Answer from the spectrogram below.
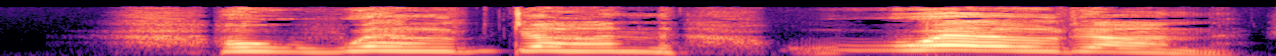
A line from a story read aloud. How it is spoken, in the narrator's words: shouted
